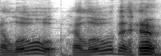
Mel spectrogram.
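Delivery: put-on speaks with Scottish accent. Imitating a game character who sounds Scottish: Scottish Obi-Wan voice. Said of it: "and he's like".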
